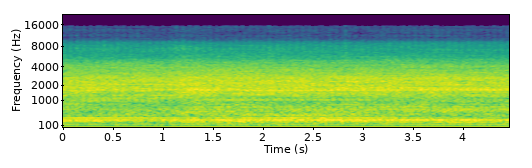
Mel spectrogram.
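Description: A diesel generator idles with a steady low hum and even engine beat, no misses or knocks.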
